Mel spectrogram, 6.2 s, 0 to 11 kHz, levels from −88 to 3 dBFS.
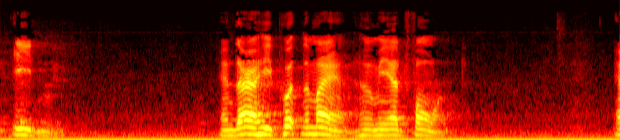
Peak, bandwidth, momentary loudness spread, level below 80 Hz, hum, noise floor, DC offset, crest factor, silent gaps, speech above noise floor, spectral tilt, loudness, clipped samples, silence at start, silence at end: -4 dBFS; 8.4 kHz; 17 LU; -44 dBFS; none; -43 dBFS; 3%; 18 dB; none; 23 dB; -8 dB/octave; -20 LUFS; under 0.1%; 0 s; 0 s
